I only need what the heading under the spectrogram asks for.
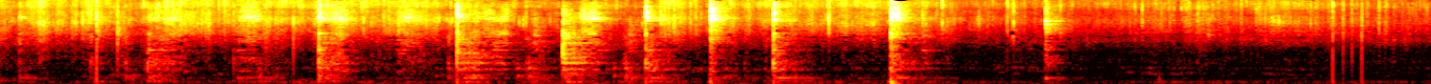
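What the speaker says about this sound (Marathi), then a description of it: "त्याच्यामध्ये आपण अद्रक, लसूण आणि खोबरं भाजून घ्यायचं" Ginger, garlic and coconut roasting in a pan for a chana masala curry, sizzling steadily while a utensil stirs and scrapes in loud, repeated strokes, close and without talk.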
